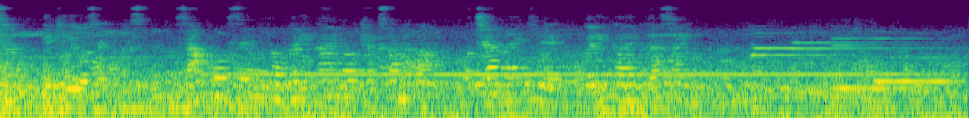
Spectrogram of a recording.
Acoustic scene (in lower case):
subway train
